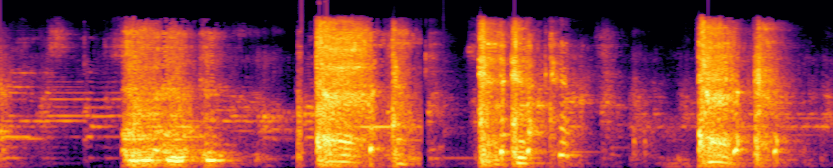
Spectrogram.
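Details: Woman with a constant cough gives four harsh, loud, low-pitched coughing bursts in about eight seconds, back to back, over faint tonal background sound; barking cough.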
